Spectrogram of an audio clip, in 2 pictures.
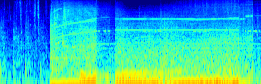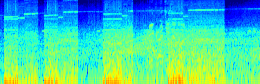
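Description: A helicopter engine drones loudly with a deep, steady thrum.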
